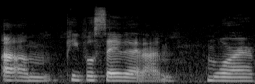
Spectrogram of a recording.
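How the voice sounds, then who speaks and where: A woman speaks very slowly. Noticeable background noise runs underneath. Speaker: vlogger. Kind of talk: personal vlog update. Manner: soft-spoken; hesitant, many fillers.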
